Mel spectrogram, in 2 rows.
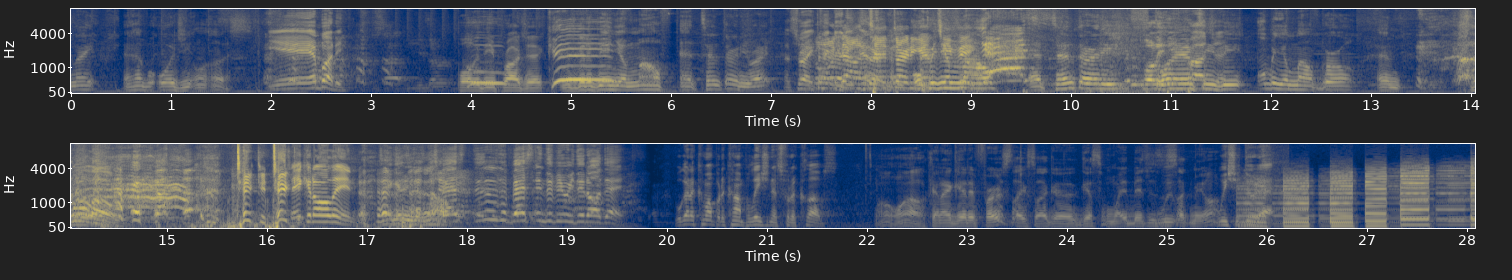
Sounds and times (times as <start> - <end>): Music: 0.0 - 19.6, 23.5 - 28.0
Laughter: 2.6 - 3.4, 13.4 - 15.6, 16.8 - 18.4.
